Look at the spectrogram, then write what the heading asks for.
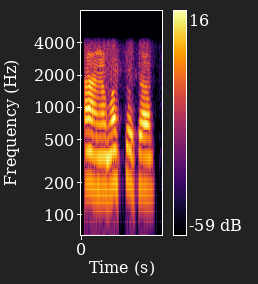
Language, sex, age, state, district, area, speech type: Telugu, female, 60+, Andhra Pradesh, Nellore, urban, conversation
